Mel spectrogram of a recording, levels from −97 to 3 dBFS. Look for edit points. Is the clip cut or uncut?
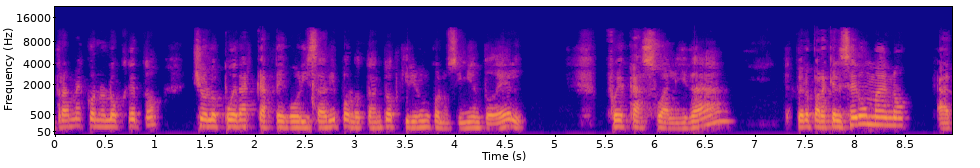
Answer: cut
